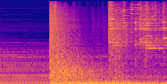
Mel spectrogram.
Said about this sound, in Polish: Coś się potłukło, upuszczone na podłogę.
